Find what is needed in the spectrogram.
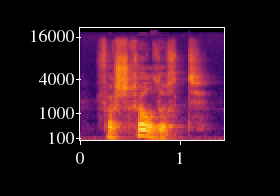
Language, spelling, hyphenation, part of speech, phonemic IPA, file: Dutch, verschuldigd, ver‧schul‧digd, adjective, /vərˈsxʏl.dəxt/, Nl-verschuldigd.ogg
- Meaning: owed, indebted, liable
